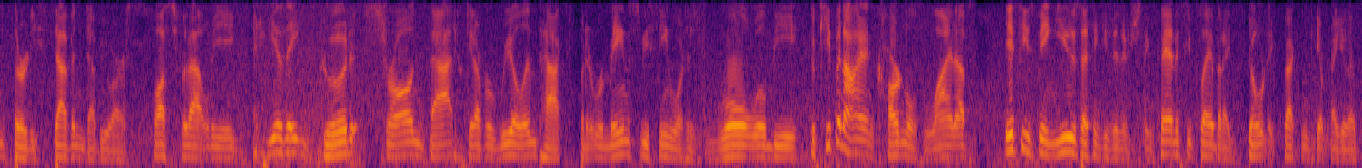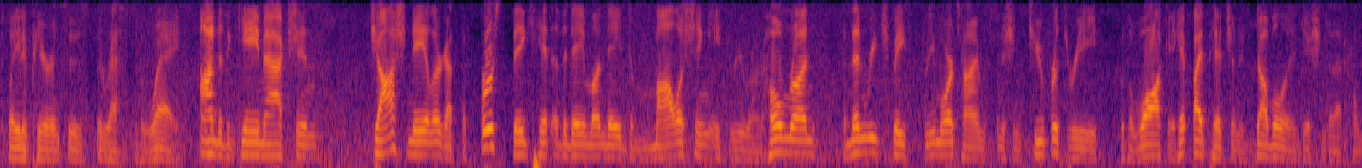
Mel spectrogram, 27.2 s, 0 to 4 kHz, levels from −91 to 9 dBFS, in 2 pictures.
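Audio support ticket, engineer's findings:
Sound chopped by the voice detector, 0.48–3.82 s, 11.44–17.34 s, 20.9–27.16 s. Quiet syllables and word edges swapped for synthetic fill (about 0.5 s, 1.02 s, 0.82 s in total). Likely sender VAD toggling DTX repeatedly.

Comfort noise in place of the background, 5.7–5.82 s, 9.76–10.06 s, 18.68–18.76 s. Real room noise replaced by smoother synthetic noise, about 4, 2 and 6 dB quieter. Likely DTX pause filled with receiver-generated comfort noise.

Call band ends at 4 kHz, which fits G.711 A-law.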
